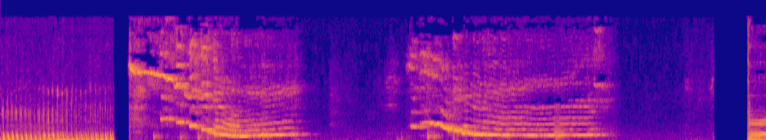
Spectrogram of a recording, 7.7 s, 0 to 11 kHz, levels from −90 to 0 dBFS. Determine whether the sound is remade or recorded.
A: recorded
